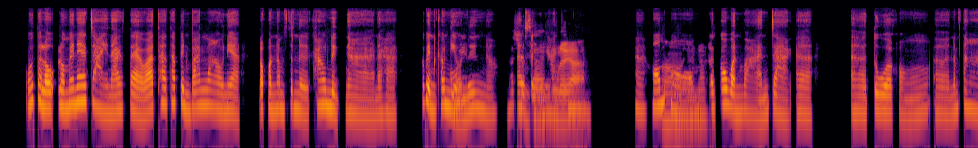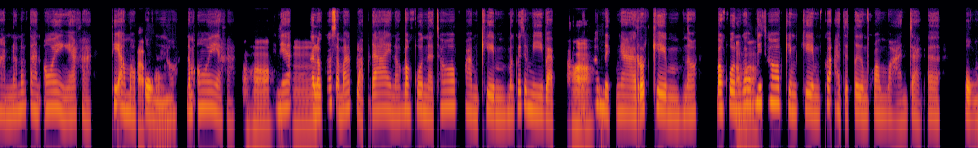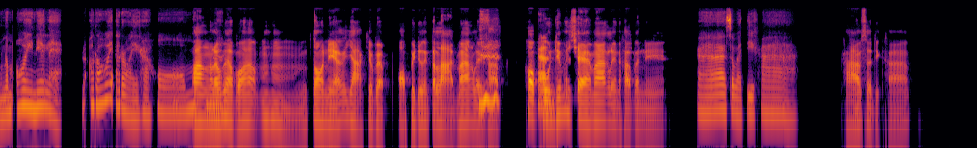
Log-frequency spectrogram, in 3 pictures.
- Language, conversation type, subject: Thai, podcast, ตลาดสดใกล้บ้านของคุณมีเสน่ห์อย่างไร?
- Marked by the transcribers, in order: chuckle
